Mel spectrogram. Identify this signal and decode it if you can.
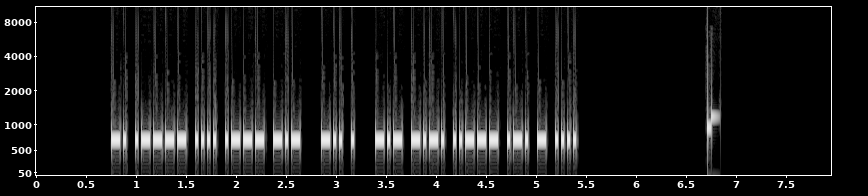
Morse code, heard as a keyed tone, about 40 wpm, 700 Hz. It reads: N1HJK DE KC2RTH
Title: USA Callsign DE Callsign 40wpm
